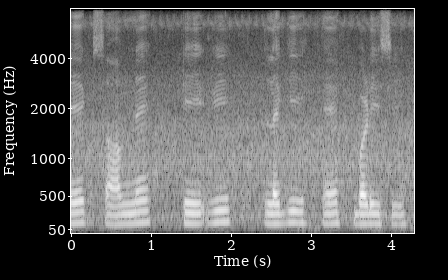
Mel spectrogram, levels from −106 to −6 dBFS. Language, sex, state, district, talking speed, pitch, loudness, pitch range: Hindi, male, Uttar Pradesh, Lucknow, 95 wpm, 135 Hz, -20 LUFS, 130-140 Hz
